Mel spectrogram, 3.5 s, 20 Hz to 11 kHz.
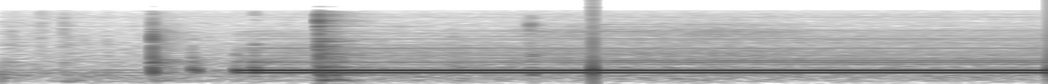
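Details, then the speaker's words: Northern Electric 233QF payphone after repair and conversion, line switched out bypassing the analyzer to call a time-and-temp number; a few clicks then a clean, steady dual dial tone, normal dial tone. "we can call a time and temp number so we'll go ahead and give you some dial tone"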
